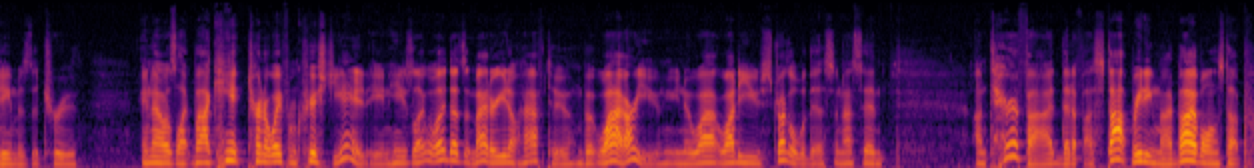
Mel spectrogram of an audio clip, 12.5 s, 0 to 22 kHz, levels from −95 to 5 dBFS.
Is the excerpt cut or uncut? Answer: cut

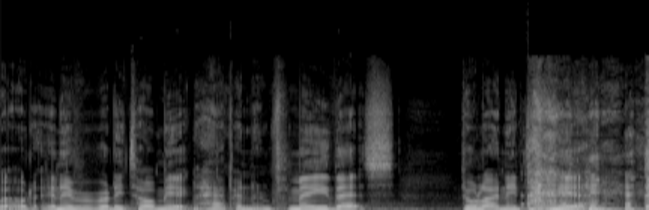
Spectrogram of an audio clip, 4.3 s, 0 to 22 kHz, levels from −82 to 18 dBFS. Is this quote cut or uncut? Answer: cut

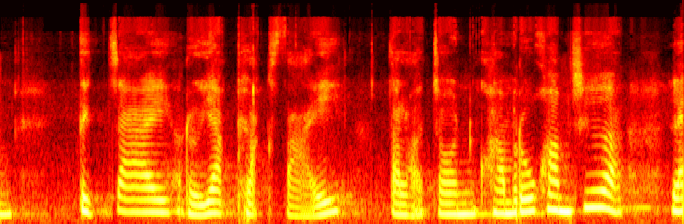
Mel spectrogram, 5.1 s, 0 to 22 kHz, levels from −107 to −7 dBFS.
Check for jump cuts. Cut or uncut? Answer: uncut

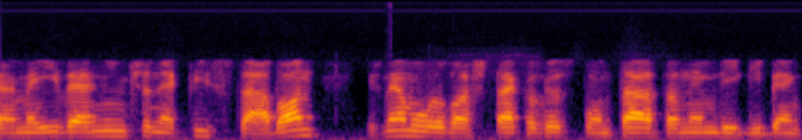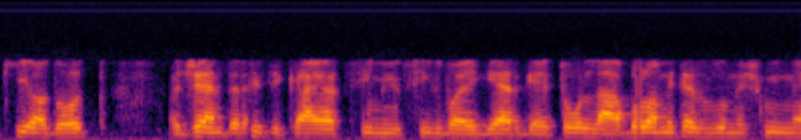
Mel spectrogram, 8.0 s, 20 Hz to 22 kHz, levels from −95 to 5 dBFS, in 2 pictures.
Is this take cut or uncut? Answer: cut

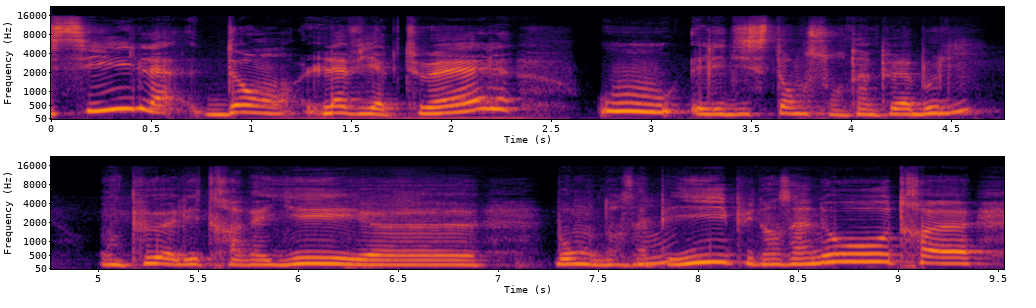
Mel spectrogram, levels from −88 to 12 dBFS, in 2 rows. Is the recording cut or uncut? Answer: uncut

